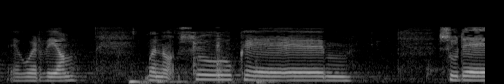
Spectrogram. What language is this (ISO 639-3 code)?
eus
